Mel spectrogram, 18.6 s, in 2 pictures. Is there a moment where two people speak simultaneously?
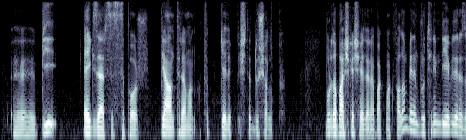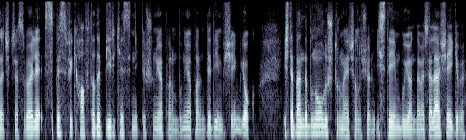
No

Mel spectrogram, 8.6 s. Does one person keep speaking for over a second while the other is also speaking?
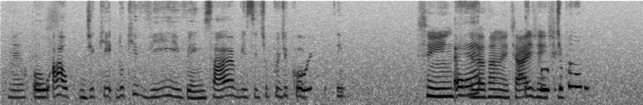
No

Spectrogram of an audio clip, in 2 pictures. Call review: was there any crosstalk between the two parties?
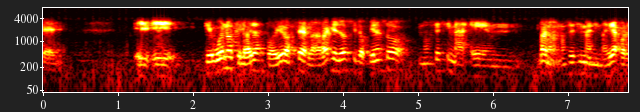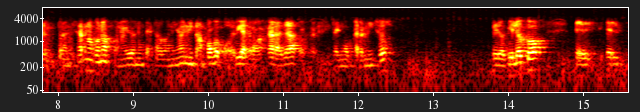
No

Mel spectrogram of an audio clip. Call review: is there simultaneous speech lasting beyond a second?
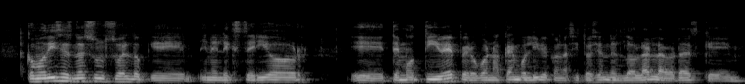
No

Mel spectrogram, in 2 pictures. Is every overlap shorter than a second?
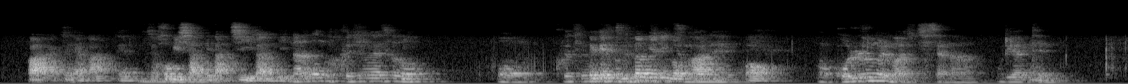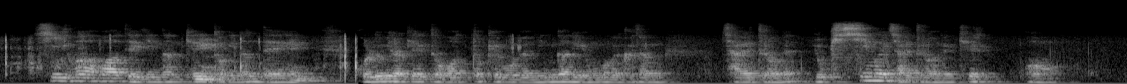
No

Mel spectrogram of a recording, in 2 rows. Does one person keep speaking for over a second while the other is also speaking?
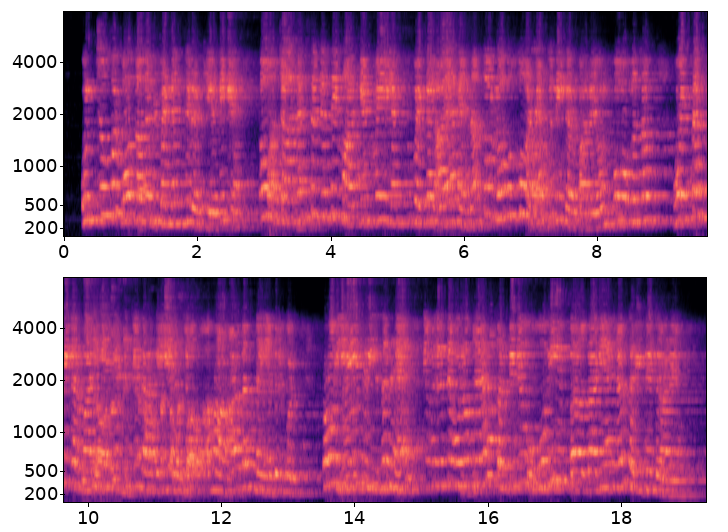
Yes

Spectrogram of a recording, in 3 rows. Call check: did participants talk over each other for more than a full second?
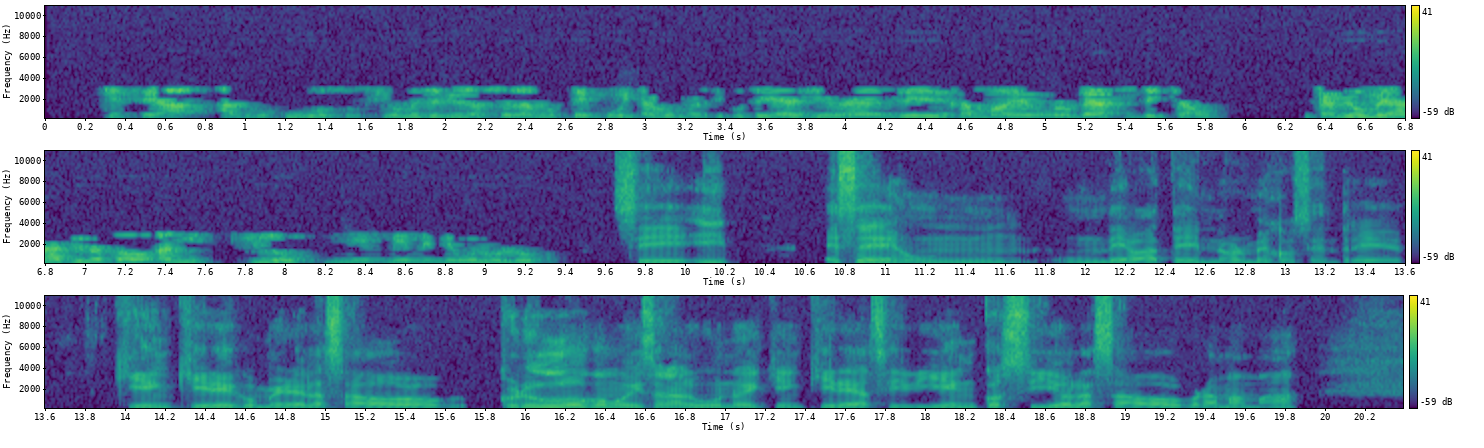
No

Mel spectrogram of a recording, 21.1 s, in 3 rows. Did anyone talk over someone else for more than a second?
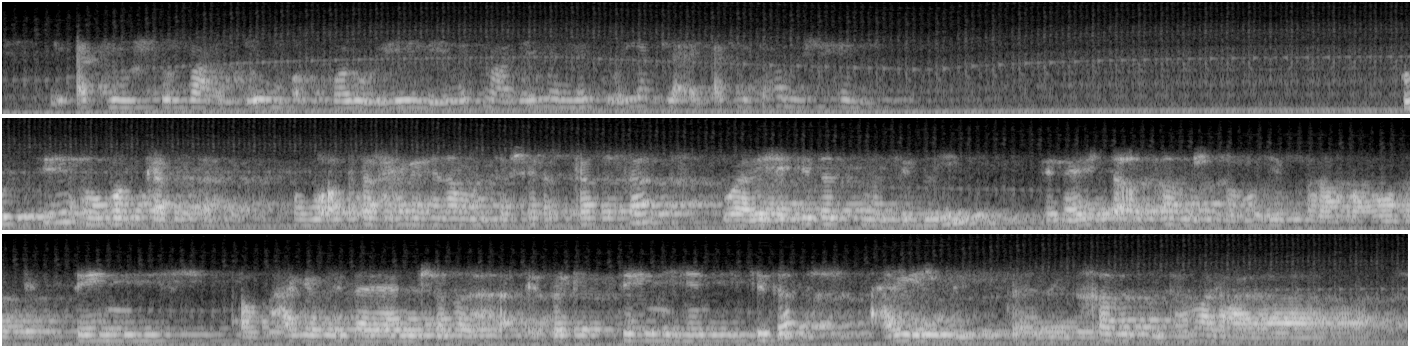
No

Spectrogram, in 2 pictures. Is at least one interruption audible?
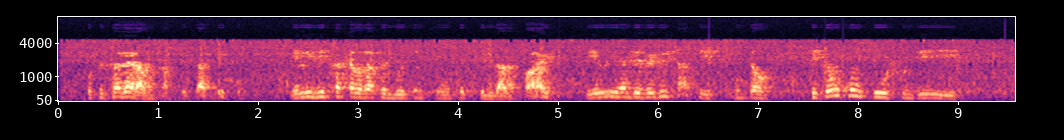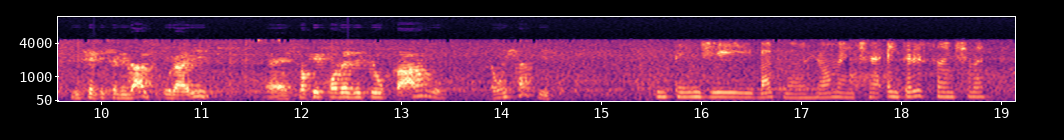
No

